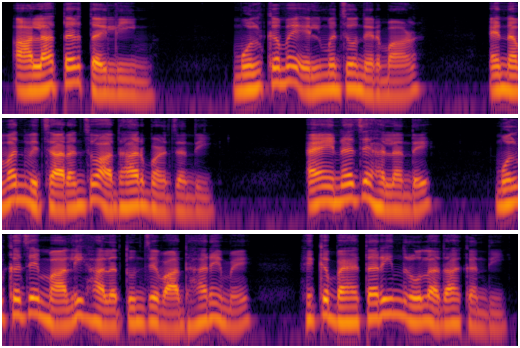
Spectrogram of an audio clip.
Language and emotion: Sindhi, neutral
